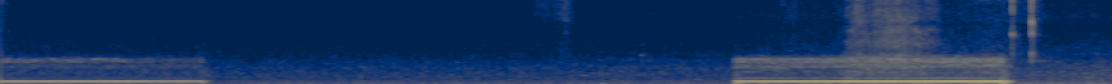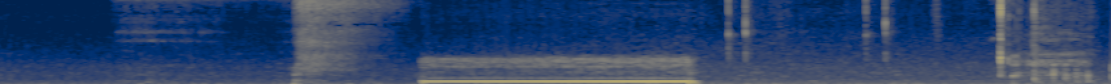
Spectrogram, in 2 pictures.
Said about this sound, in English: I'm calling him on the phone.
